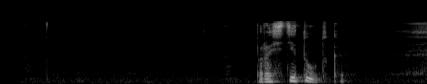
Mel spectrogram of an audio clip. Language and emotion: Russian, neutral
